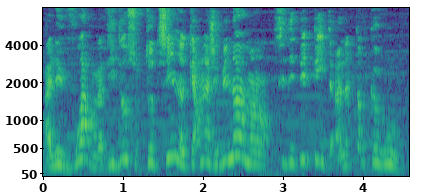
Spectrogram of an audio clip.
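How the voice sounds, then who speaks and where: A man's voice: sits high, animated, fairly quick. A man hosting his own video channel, talking casually in a rambling, playful, self-mocking way, full of fillers and restarts. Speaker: YouTube channel host. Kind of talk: casual chatty video intro. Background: background music.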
